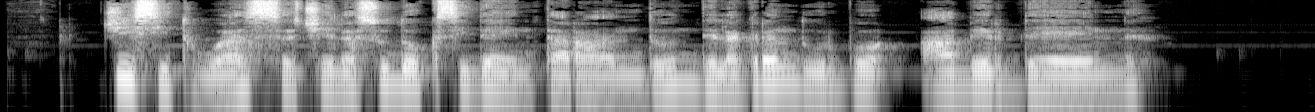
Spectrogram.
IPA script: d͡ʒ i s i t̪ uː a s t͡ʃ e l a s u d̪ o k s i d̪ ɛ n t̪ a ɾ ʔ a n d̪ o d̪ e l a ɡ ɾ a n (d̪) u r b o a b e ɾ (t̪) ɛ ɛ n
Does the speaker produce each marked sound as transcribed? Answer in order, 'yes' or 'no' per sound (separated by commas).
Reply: yes, no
